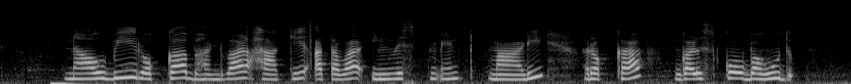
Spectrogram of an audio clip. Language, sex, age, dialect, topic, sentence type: Kannada, male, 18-24, Northeastern, banking, statement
